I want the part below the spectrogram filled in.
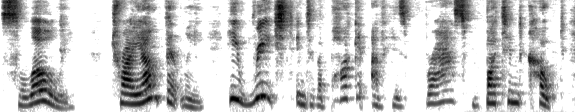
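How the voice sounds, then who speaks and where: A woman reading a children's story aloud with dramatic, emphatic phrasing and pauses. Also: lowish voice, darkish tone. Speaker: storybook reader. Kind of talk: expressive children's story narration, with asides to listeners.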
